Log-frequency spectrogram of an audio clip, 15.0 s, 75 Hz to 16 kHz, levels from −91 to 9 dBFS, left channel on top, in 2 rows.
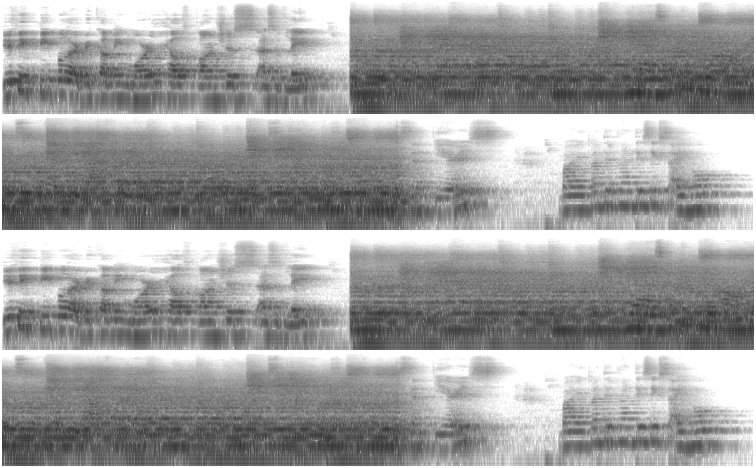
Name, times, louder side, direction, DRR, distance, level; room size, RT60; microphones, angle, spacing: voice 1, 0.0-3.1, left 2 dB, 30° left, 1 dB, 2.0 m, -26 dB
sound 1, 3.5-11.5, left 1 dB, 15° left, 1.9 m, -19 dB
voice 2, 6.2-12.4 13.1-14.5, equal, 5° right, -4 dB, 2.5 m, -27 dB
10.0 x 5.9 x 5.9 m, 0.78 s
head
